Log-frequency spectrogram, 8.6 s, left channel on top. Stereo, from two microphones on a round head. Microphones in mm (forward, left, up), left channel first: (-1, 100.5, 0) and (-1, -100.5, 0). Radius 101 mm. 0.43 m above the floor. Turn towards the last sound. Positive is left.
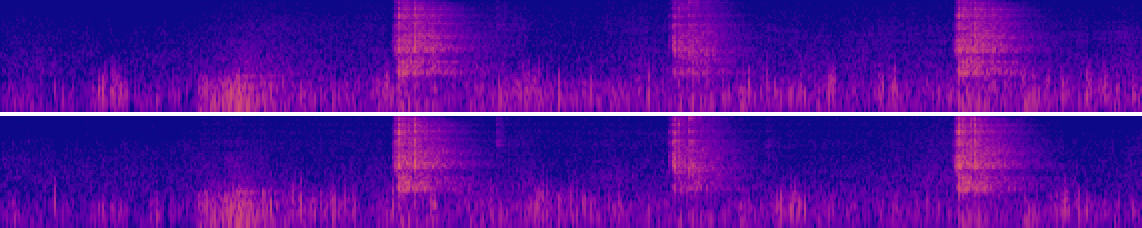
turn(degrees=-35)  # may be behind; listen again after turning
